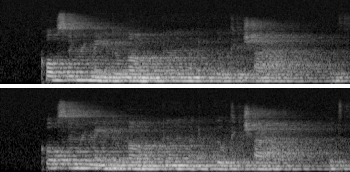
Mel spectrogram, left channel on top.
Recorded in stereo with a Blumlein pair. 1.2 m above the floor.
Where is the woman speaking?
30° left, 4.5 m; by 3.4 s 25° right, 4.5 m.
